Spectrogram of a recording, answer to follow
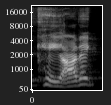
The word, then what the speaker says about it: chaotic: this right here um whether it's chaotic k ah tick that's what a pronunciation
